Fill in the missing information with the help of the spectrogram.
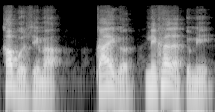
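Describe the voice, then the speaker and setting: A caring sister-in-law, anxious but steady, as a male narrator voices her. She fires off concerned questions with a lively, animated rise and fall. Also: mid-range voice, moderate pace, natural voice. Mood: worried. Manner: concerned, questioning, then taking charge.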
